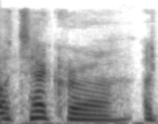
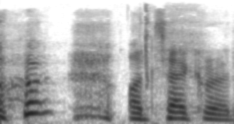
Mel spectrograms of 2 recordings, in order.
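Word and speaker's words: Autechre: I've actually never known how you pronounce that. – I think it's Autechra. I've heard Tom say it. But again, we know Tom is not great with the pronunciation. So Autechra, that's I've heard him say.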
